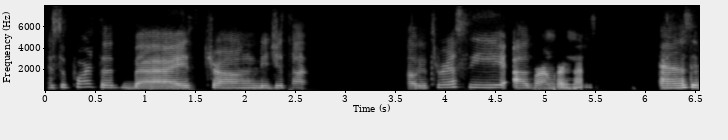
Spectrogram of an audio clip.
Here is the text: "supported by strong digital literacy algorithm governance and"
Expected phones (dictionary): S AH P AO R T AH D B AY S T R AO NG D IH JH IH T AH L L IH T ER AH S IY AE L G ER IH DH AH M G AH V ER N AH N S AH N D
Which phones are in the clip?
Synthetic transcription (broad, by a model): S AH P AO R T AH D B AY S T R AO NG D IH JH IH T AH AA L IH T ER AH S IY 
